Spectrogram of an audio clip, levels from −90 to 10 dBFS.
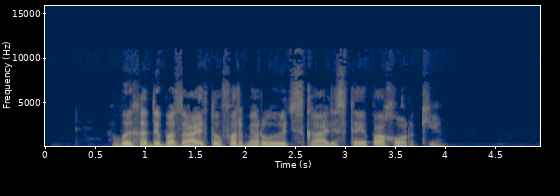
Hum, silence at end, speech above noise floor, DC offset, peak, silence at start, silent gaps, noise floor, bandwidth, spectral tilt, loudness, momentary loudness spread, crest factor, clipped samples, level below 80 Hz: none; 1 s; 49 dB; under 0.1%; -8 dBFS; 0.7 s; none; -76 dBFS; 11.5 kHz; -6 dB/octave; -27 LUFS; 9 LU; 20 dB; under 0.1%; -54 dBFS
